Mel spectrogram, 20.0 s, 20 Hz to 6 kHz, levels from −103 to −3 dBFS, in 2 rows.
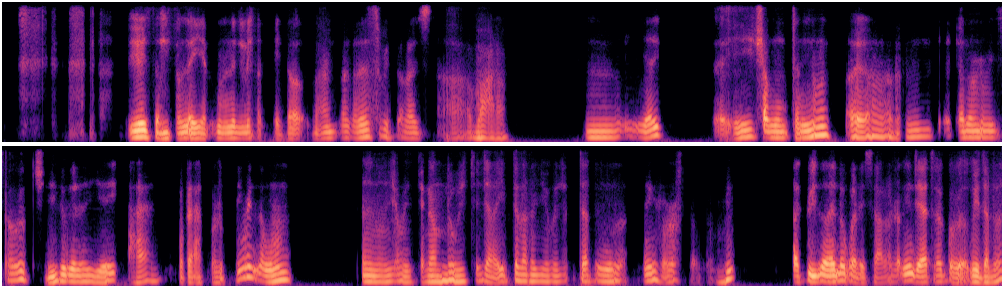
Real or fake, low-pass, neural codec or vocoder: fake; 5.4 kHz; codec, 16 kHz in and 24 kHz out, 0.4 kbps, LongCat-Audio-Codec, four codebook decoder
